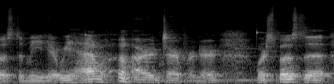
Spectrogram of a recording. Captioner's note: laughs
